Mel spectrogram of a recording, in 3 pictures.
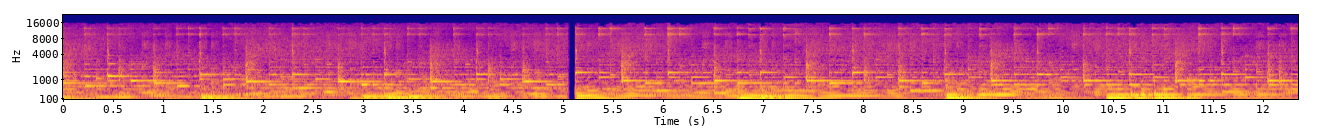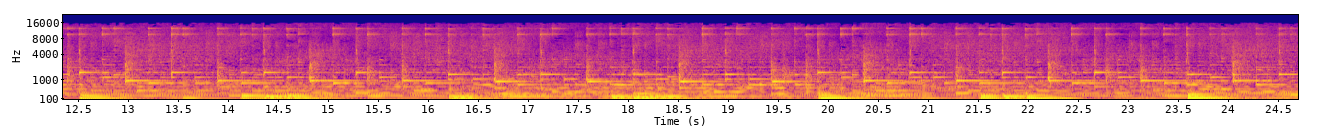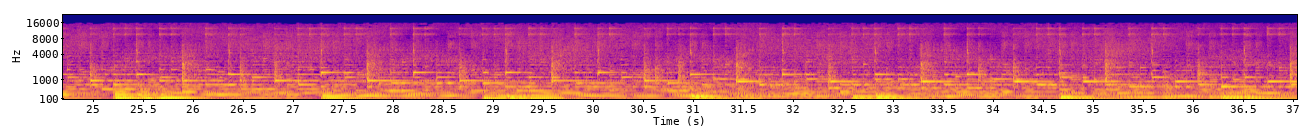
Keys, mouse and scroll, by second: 1.5 Tab, 2.3 click, 3.5 click, 3.9-5.7 typing, 4.0 click, 5.5 click, 6.6 click, 6.7 s, 7.4 click, 7.8 g, 8.3 x, 9.7 s, 10.8-11.7 typing, 10.8 click, 12.3 click, 12.8 ctrl+s, 14.0 click, 14.4 ctrl+s, 15.7 click, 18.3 ctrl+middle click, 18.8 ctrl+middle click, 19.1 shift+a, 19.4 shift+click, 19.7 shift+d, 20.2 shift+click, 21.2 shift+g, 21.4 shift+click, 23.2-24.6 shift+drag, 24.6 ctrl+s, 25.4 3, 25.7 ctrl+middle click, 26.2 middle click, 26.8 ctrl+middle click, 27.3 ctrl+s, 27.9 ctrl+middle click, 28.3 ctrl+middle click, 28.6-30.2 shift+middle drag, 30.6 click, 31.3 ctrl+t, 34.2 ctrl+shift+t, 34.3 shift+middle click, 34.7 middle click, 35.5 click, 36.1 shift+middle click, 36.9-37.0 drag.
